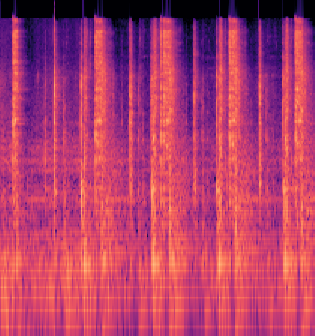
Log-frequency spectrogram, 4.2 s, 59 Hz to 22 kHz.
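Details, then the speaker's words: Rebuilt Zexel (Bosch) mechanical injector from a Kobelco SK160 excavator dormant about 17 years, on the pop tester after reassembly: crisp, sharp chatter bursts about once a second, good atomization; healthy injector. "now you can hear that chatter hopefully that comes through in the audio sounds perfect"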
